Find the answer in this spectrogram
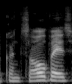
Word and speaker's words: Gonsalves: Okay, so Gonsalves is the right way to say it, yes.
